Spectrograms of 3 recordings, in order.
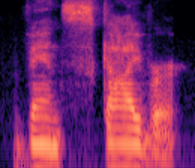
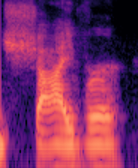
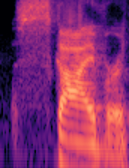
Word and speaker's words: Van Sciver: My name is pronounced Ethan Van Sciver, not Ethan Shiver or Ethan Scriver. I think I was saying Scriver. What is it again? Shiver? Skyver. Think Luke Skywalker.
